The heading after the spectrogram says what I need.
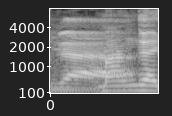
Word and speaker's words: manga: Yang bener manga. Manga. Emang manga. Bukan mangga.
